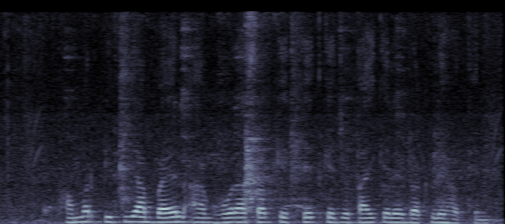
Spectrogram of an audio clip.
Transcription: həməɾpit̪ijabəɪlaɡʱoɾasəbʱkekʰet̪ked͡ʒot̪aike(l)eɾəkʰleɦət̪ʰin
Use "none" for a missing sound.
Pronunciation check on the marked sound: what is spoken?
l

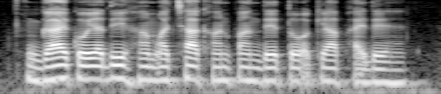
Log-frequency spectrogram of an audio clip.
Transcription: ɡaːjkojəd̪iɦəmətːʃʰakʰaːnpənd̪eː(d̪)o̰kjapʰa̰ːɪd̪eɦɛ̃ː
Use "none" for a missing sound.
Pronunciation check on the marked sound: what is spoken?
t̪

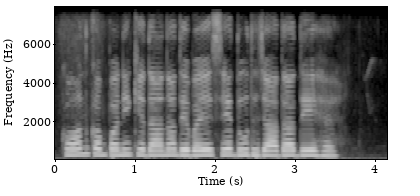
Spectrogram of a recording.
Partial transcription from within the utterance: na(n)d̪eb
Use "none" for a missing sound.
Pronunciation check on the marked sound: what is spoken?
none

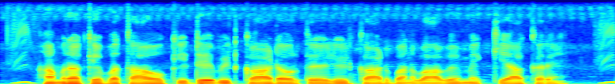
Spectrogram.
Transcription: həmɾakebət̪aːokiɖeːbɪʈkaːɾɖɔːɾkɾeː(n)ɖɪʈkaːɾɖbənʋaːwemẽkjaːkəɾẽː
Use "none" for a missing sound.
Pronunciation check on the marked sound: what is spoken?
none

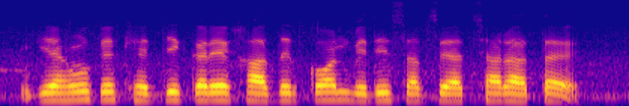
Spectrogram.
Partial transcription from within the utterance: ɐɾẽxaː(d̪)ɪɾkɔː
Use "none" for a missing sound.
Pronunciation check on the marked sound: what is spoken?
t̪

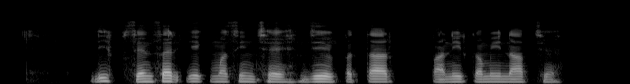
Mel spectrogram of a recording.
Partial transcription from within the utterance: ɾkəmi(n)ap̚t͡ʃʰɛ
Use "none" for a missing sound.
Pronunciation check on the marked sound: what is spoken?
n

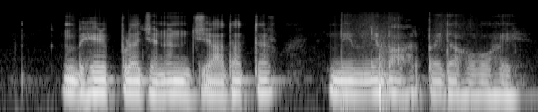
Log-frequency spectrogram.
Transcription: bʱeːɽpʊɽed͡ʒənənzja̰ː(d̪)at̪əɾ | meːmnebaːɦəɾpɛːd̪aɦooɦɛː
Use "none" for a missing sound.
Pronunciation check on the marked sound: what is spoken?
d̪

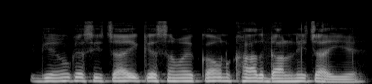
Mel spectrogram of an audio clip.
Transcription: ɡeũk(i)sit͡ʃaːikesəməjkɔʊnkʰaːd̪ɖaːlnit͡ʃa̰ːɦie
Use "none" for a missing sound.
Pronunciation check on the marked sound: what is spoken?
e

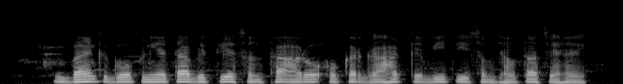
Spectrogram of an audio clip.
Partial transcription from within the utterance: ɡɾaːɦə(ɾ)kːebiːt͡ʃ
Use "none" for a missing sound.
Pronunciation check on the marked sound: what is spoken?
none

